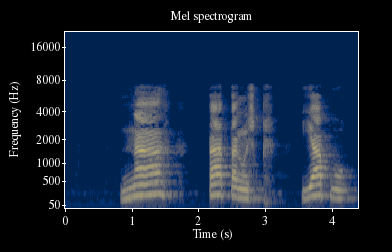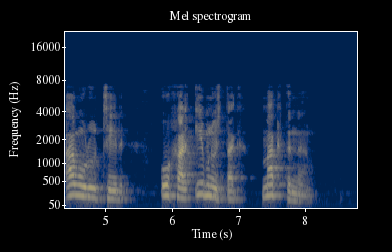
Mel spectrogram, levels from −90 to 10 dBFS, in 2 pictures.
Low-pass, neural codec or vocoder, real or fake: 7.2 kHz; none; real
